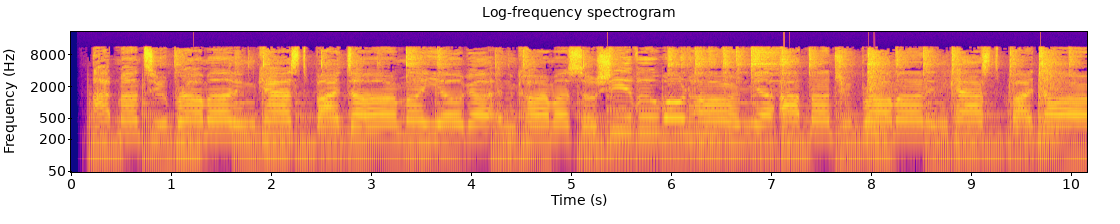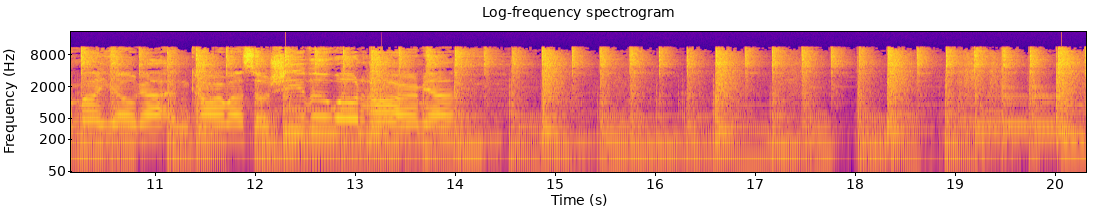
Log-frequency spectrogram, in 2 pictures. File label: triplets; hindu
